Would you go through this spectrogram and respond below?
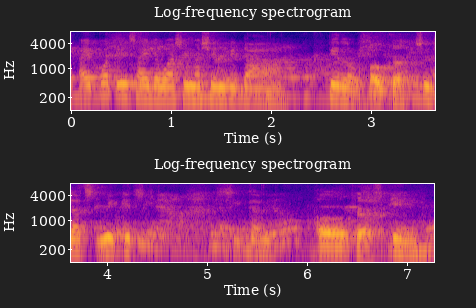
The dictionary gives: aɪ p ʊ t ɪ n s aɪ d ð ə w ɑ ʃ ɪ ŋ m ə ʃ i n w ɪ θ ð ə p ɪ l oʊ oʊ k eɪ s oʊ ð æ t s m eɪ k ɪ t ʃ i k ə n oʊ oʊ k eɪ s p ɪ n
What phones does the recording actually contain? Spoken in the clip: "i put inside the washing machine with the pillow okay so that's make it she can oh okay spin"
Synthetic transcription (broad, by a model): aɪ p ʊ t ɪ n s aɪ d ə w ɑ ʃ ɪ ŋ m ə ʃ i n w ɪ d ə p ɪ l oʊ oʊ k eɪ s oʊ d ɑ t s m eɪ k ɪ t s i k ə n oʊ oʊ k eɪ s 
